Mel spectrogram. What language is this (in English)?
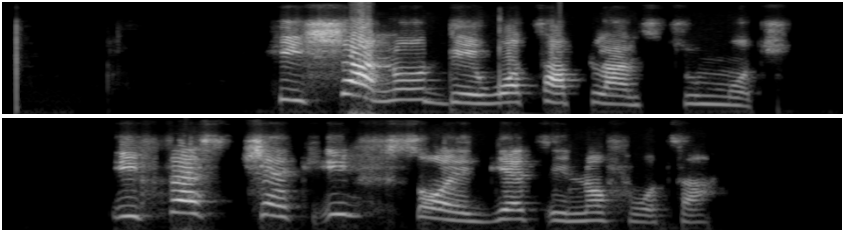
Nigerian Pidgin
